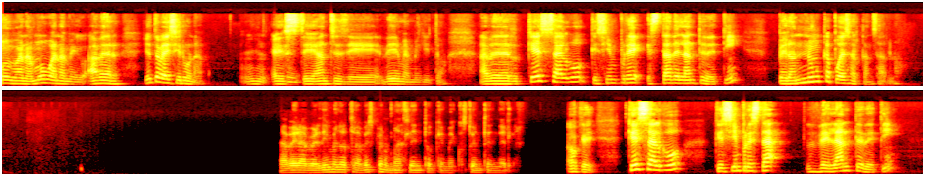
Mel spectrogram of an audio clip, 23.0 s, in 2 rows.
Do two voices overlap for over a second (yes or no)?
no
